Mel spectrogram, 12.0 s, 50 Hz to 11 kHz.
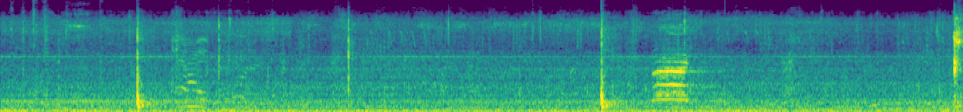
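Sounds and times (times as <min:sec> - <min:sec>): open-air background noise: 0:00.0 - 0:12.0
baseball smacking into mitt: 0:07.5 - 0:07.8
umpire shouting: 0:08.2 - 0:08.9.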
